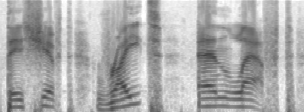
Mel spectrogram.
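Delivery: drawn-out, every word separate; very slow and clear. Shown as a demonstration. Teacher drilling the rule for students, very slow and clear. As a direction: lay each word down slowly. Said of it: "Let me say that again really clearly".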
